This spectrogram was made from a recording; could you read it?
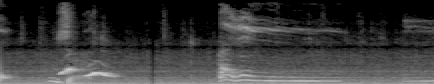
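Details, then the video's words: A pet Congo African grey parrot sings, giving swooping, rising-and-falling whistles, then one long clear whistle sliding slowly downward and fading, which its owner praises as a pretty song. "Congo African Grey parrot vocalizes"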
